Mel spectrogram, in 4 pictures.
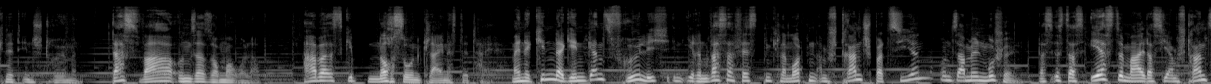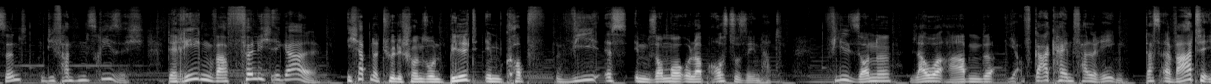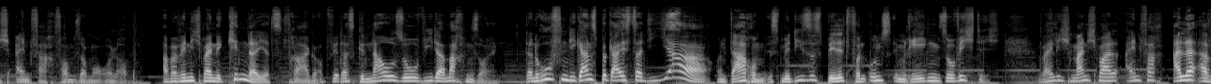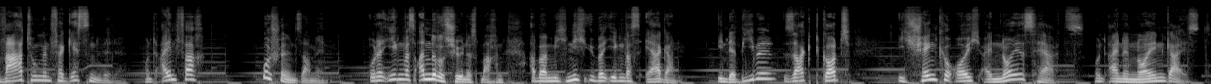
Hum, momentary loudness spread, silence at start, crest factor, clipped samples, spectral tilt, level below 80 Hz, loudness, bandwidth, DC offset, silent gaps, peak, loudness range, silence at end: none; 13 LU; 0 s; 20 dB; under 0.1%; -6 dB/octave; -44 dBFS; -21 LUFS; 16 kHz; under 0.1%; none; 0 dBFS; 4 LU; 0.1 s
